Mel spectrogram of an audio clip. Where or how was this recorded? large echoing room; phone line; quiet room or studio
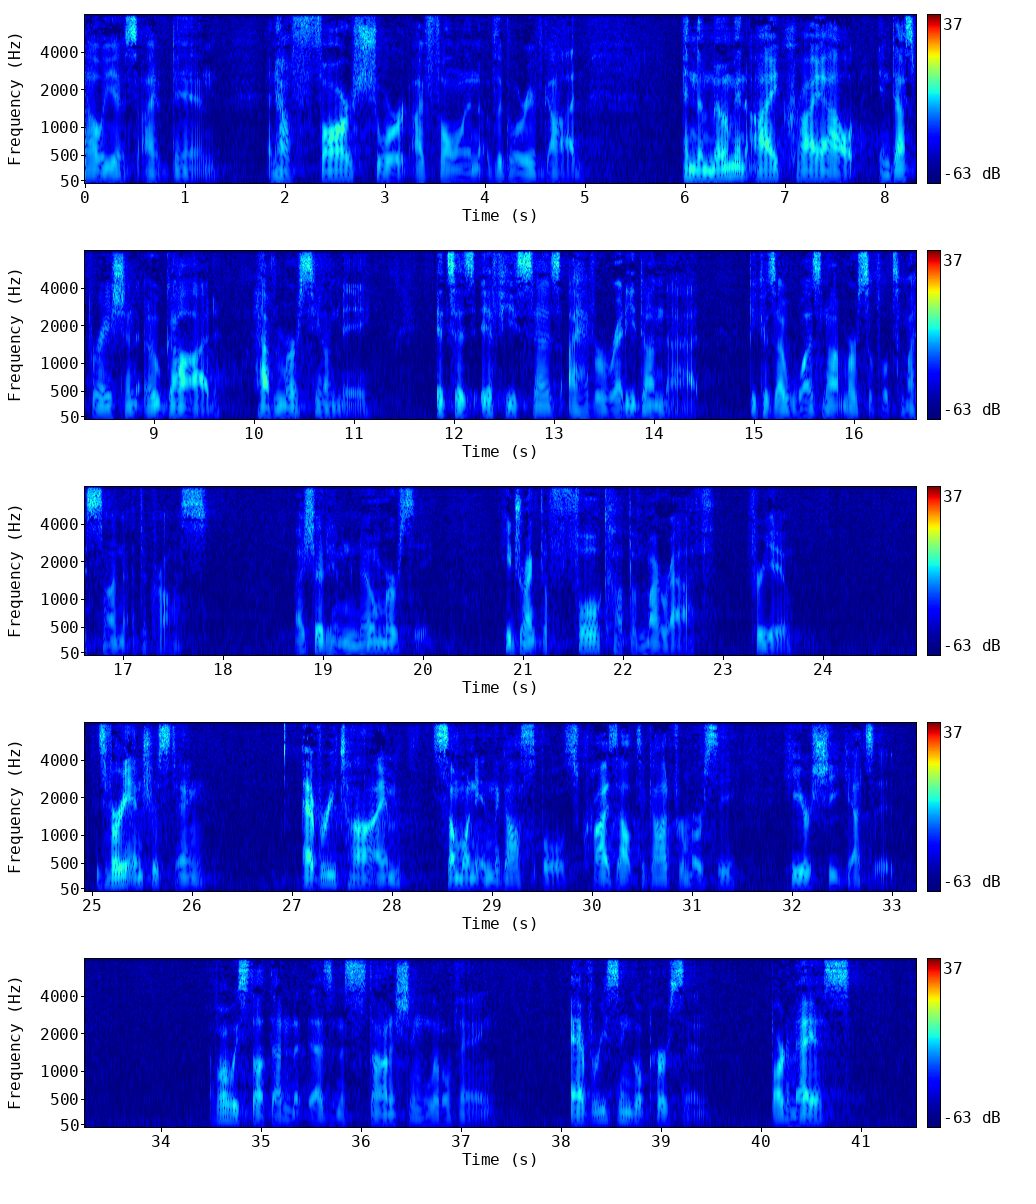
large echoing room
